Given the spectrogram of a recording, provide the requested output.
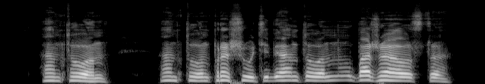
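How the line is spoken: Muffled voice through sleep. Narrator (Russian): Голос глухо пробивался сквозь вязкую пелену сна

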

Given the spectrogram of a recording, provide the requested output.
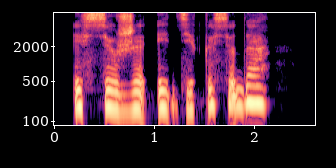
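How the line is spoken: Determined young woman muttering. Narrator (Russian): мгновенно решившись на вторую попытку, пробормотала девушка

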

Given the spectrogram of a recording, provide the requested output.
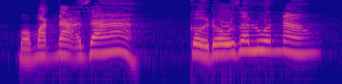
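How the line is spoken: Old men shouting loudly. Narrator (Vietnamese): Mấy lão khác lớn tiếng hô

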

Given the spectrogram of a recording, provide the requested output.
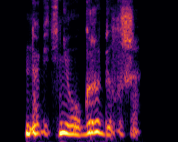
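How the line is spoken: Slightly guilty snap. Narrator (Russian): немного виновато огрызнулся правитель

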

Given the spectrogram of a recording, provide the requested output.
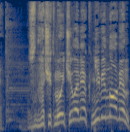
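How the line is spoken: Happy exclamation. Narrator (Russian): счастливо воскликнул Нюхфин

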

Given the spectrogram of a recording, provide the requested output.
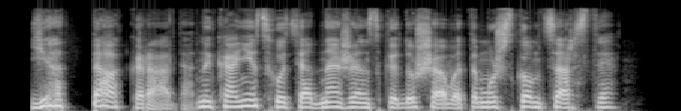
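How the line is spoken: Ringing happy laughter. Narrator (Russian): Амиланира звонко и счастливо засмеялась

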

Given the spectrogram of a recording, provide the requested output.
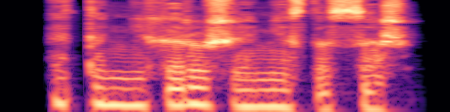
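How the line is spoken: Whisper. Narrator (Russian): прошептала она

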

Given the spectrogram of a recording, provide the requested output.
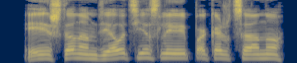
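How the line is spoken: Plain question. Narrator (Russian): спросил Ричи

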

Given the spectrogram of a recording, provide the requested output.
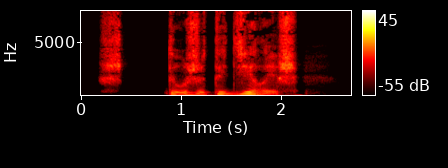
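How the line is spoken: Whispered. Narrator (Russian): прошептал я

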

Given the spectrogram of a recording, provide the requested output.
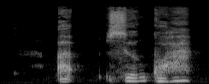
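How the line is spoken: Intense uncontrolled moan. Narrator (Vietnamese): Trinh không kiềm nổi cảm xúc đang bùng phát, cô rên lên đầy mạnh bạo

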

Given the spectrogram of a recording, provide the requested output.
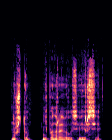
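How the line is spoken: Low-voiced question. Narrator (Russian): спросил Тихон вполголоса

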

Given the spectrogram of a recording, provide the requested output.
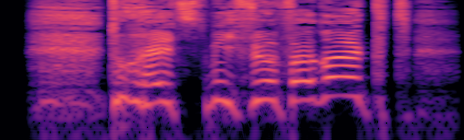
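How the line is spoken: Shouting at him. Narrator (German): schrie sie ihn an

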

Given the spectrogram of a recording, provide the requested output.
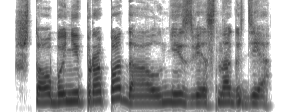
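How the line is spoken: Stern father. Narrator (Russian): строго произнес папа

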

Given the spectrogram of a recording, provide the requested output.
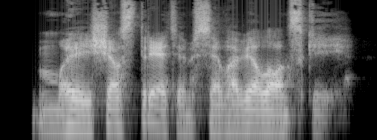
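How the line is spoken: Menacing parting hiss. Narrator (Russian): прошипел он на прощание

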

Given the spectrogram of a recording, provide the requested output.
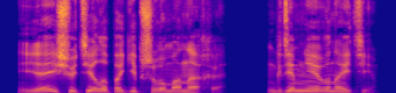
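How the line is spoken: Calm question. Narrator (Russian): Совершенно спокойным тоном поинтересовался я

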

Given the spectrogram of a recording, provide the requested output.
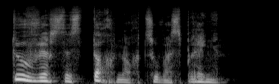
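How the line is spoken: Sighed. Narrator (German): seufzte sie

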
